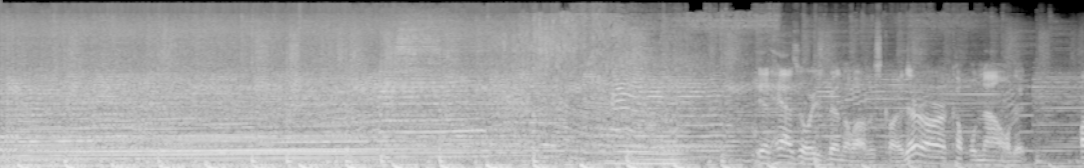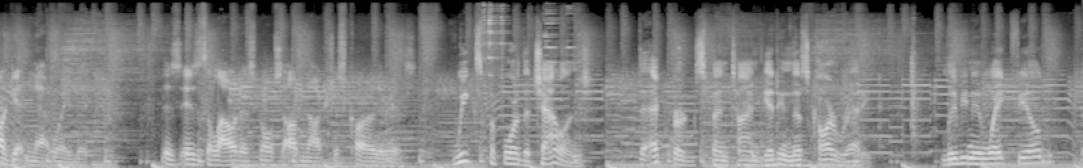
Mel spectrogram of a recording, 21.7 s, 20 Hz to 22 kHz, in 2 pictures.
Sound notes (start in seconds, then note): 0.0 engine racing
